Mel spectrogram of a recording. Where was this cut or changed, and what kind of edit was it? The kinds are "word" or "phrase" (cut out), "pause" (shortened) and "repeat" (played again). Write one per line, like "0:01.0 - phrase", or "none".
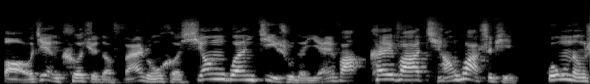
0:03.7 - pause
